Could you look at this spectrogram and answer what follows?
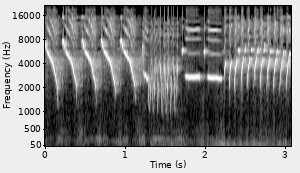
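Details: Canary, long 'gacor' song offered as a tutor for young and stalled birds: five fast descending whistled sweeps, then a quick lower trill, two steady pure high whistles, and a rapid buzzy rising-note trill.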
